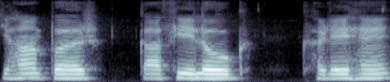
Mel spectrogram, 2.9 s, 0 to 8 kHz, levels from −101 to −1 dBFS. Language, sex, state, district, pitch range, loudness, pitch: Hindi, male, Himachal Pradesh, Shimla, 155-160 Hz, -16 LUFS, 155 Hz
